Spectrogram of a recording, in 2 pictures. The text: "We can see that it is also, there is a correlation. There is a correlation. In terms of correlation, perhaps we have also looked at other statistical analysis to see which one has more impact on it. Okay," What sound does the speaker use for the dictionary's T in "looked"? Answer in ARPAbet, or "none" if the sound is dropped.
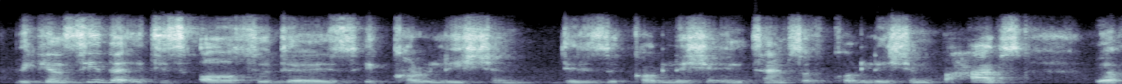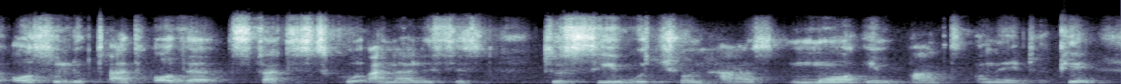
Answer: T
